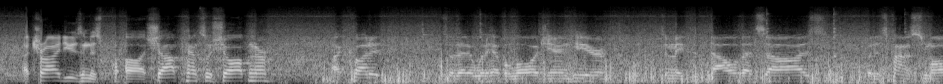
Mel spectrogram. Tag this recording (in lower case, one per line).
speech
